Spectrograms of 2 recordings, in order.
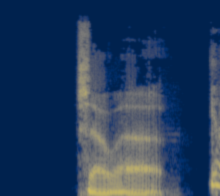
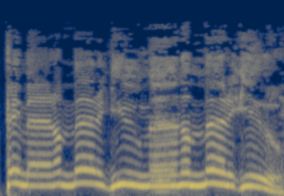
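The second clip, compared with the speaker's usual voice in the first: slow, raised mock Belushi whine, right in his face; imitating Jim Belushi; 9 semitones higher, much slower than usual. Jim Belushi confronting the host in the park, slow mock whine. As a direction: lean in and drag out the grievance. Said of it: "gets right up in my grill and starts like".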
